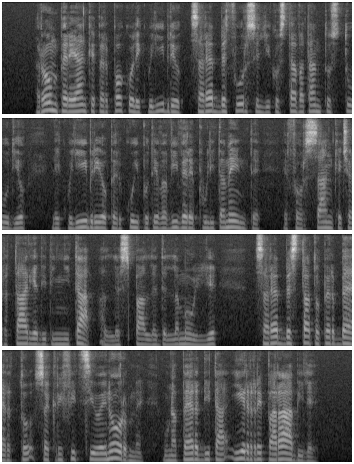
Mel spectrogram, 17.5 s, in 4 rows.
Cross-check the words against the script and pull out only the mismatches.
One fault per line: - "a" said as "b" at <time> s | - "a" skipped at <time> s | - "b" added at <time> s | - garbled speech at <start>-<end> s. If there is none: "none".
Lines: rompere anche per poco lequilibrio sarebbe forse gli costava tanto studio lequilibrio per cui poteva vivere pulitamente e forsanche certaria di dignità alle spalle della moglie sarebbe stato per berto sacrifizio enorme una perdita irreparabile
none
